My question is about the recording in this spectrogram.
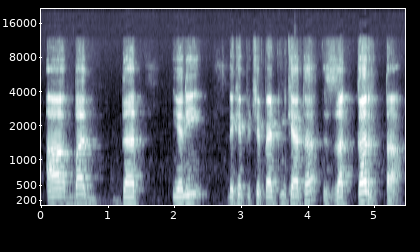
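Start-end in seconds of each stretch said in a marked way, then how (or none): none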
